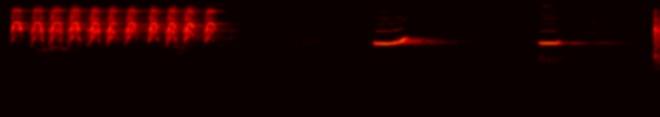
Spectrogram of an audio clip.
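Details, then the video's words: White-rumped shama, described as suddenly turning emotional and aggressive like a fighter: a rapid, buzzy rattling trill of about ten pulses, then after a pause two clear, separate rising whistles. "Suara Murai Batu Gacor Full isian"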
